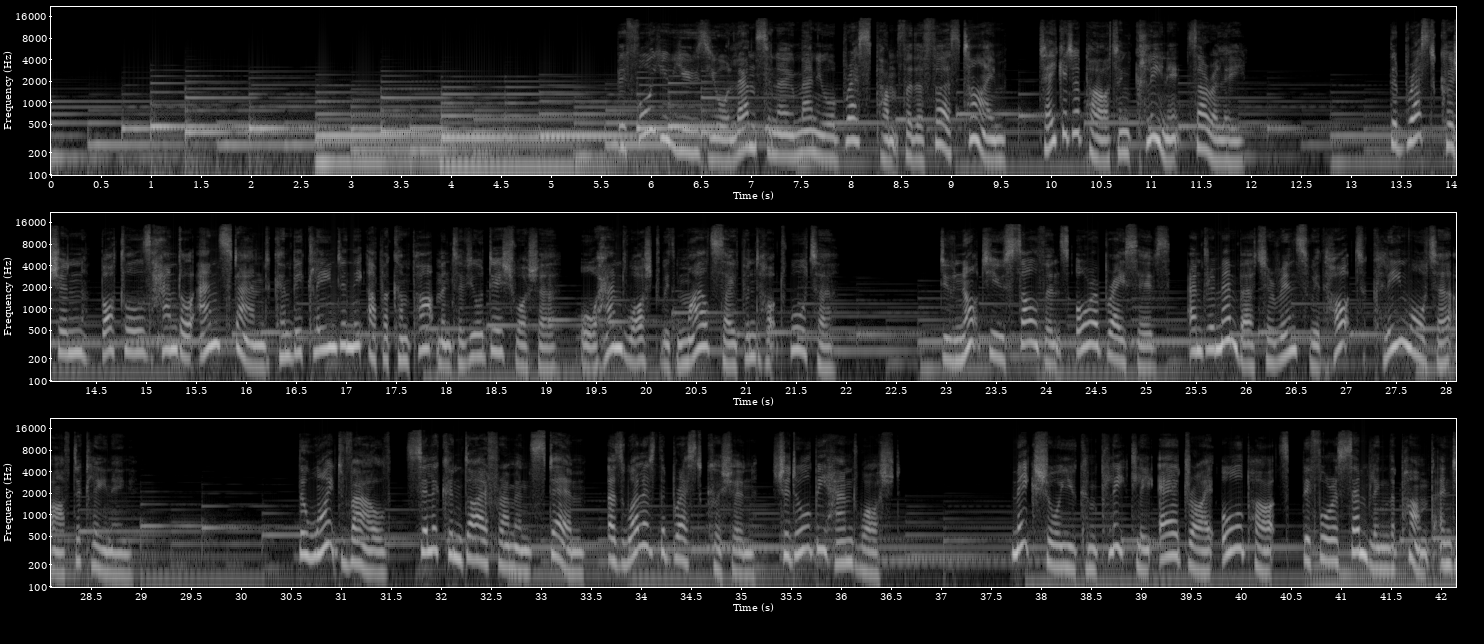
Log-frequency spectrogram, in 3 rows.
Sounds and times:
Music: 0.0s - 42.1s
Speech: 5.7s - 12.0s, 13.4s - 21.9s, 23.0s - 29.0s, 30.6s - 36.6s, 37.7s - 42.1s.

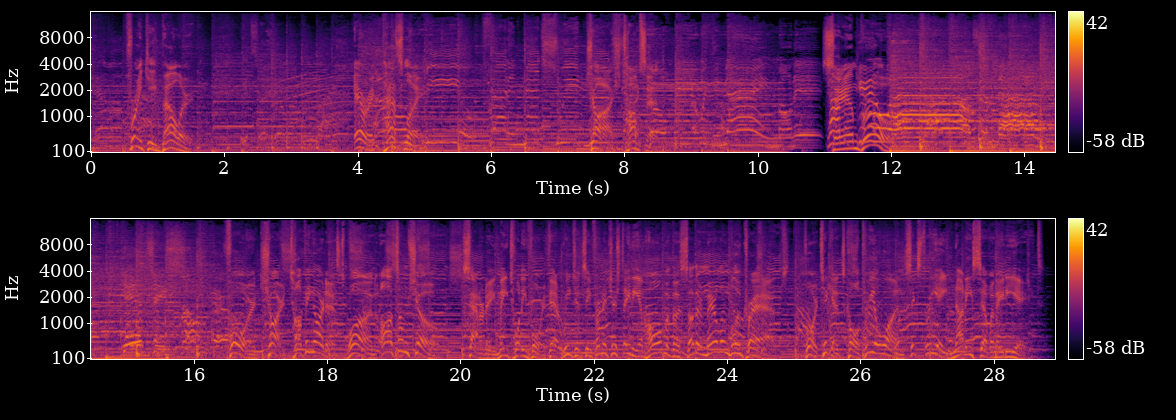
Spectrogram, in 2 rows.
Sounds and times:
Speech: 0.5s - 1.6s, 4.0s - 5.1s, 7.4s - 8.7s, 11.0s - 12.0s, 16.5s - 28.8s.

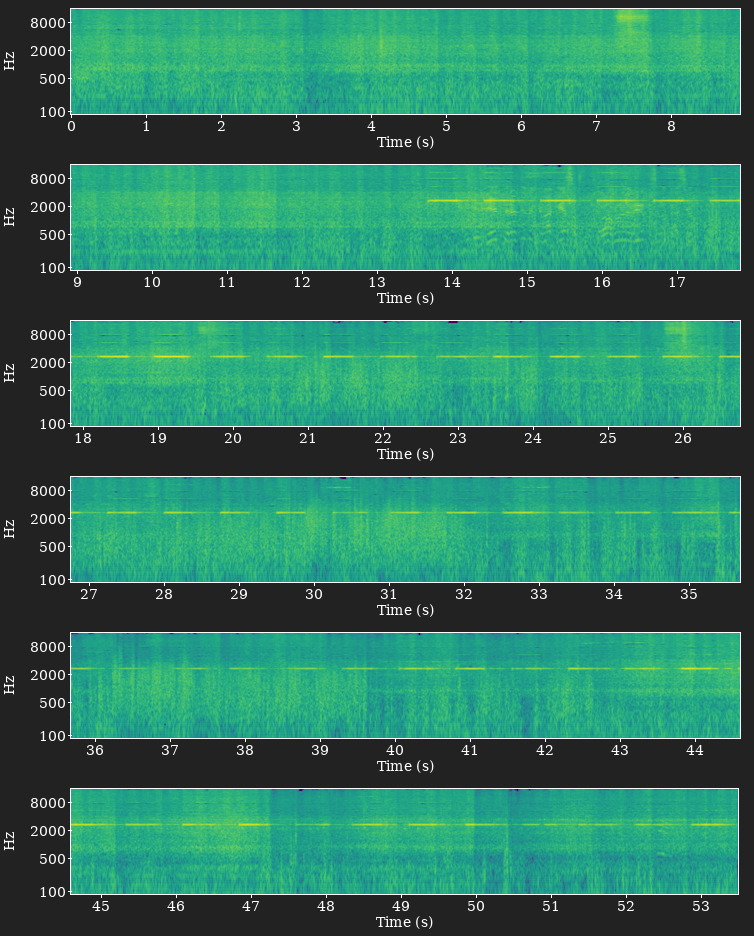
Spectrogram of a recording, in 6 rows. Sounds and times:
Reversing beeps: 13.7s - 53.4s
Speech: 14.3s - 17.4s, 52.4s - 52.7s.

